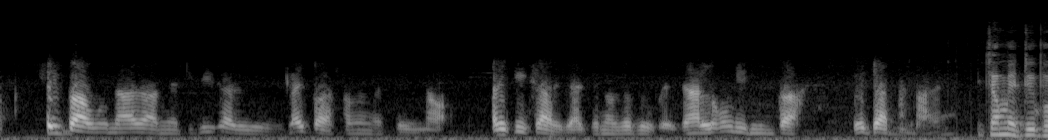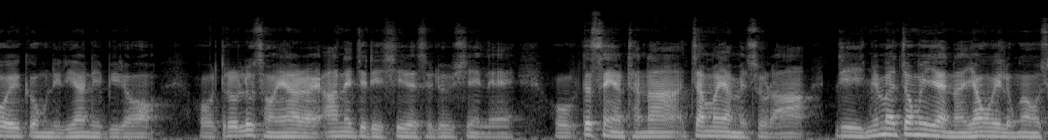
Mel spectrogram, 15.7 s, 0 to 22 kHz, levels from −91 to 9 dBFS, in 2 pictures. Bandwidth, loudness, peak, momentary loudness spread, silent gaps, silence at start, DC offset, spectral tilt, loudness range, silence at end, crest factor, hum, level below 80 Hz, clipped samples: 11.5 kHz; -30 LUFS; -10 dBFS; 15 LU; none; 0.35 s; under 0.1%; -7 dB/octave; 7 LU; 0 s; 22 dB; none; -56 dBFS; under 0.1%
